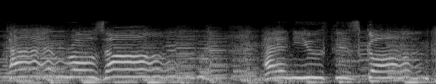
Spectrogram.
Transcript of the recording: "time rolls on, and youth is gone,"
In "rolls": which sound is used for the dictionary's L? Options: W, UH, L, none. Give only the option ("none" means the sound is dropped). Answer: L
